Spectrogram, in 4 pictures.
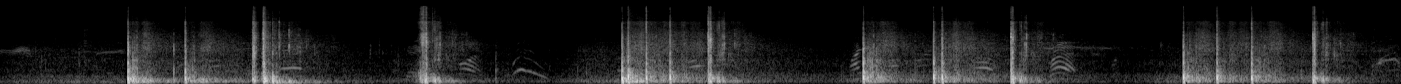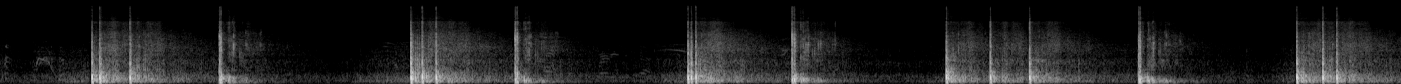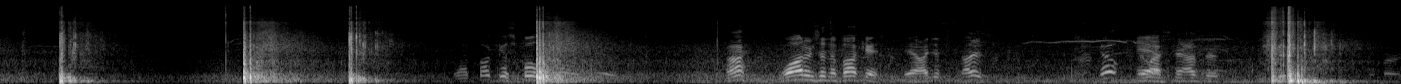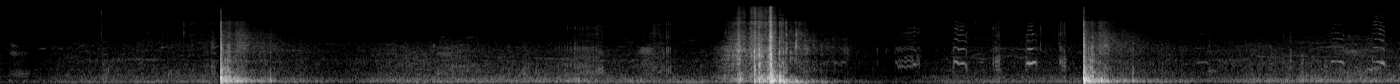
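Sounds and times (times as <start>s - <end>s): fireworks booming: 0.7s - 5.1s, 5.7s - 10.6s, 11.7s - 13.8s, 14.8s - 16.8s, 18.0s - 19.8s, 20.7s - 22.7s, 23.4s - 26.1s, 26.9s - 29.5s, 30.2s - 39.3s, 40.4s - 42.0s, 43.0s - 56.0s.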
